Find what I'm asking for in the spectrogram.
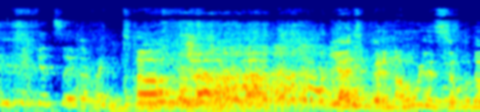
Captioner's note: laughter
